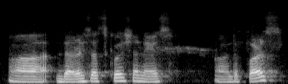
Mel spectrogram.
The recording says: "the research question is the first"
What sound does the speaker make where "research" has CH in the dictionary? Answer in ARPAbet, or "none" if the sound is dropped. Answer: S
